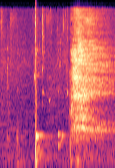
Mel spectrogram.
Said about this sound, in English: Let's go ahead, pop the cork.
